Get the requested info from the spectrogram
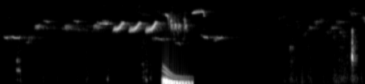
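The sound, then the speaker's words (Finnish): Birdsong twitters in quick, high chirping phrases in the background, with a brief low thump partway through and a few scattered ticks afterward; nobody speaks. “Toivottavasti tämä linnun laulu tässä taustalla ei ketään häiritse, että se ei ole liian kovalla.”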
